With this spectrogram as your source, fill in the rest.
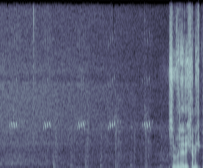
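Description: Footsteps tap steadily on a hollow walkway.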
